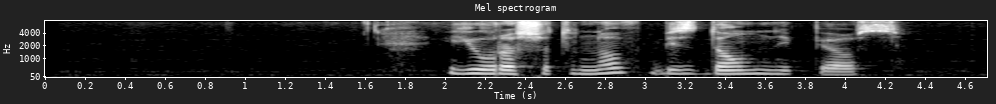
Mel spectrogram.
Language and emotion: Russian, neutral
